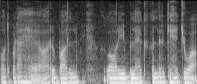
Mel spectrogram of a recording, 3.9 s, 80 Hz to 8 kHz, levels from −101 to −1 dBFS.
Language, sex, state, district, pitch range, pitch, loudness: Hindi, male, Delhi, New Delhi, 115-125 Hz, 120 Hz, -15 LUFS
